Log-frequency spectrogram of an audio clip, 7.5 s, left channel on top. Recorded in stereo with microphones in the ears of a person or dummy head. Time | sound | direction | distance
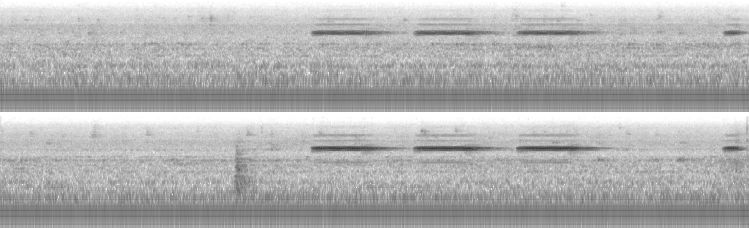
3.1 | a fire alarm | 60° right (ahead or behind) | 4.5 m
